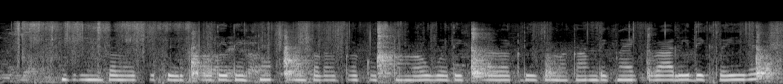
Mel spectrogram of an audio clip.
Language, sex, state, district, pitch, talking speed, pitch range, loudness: Hindi, female, Bihar, Purnia, 205 Hz, 205 wpm, 200-210 Hz, -17 LUFS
